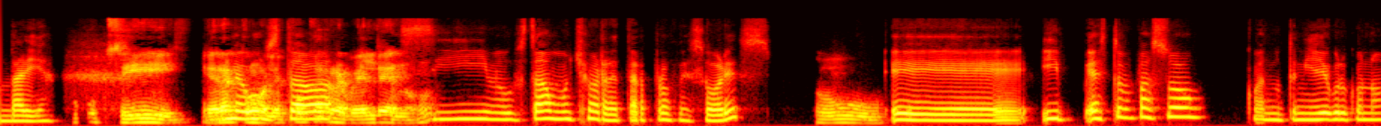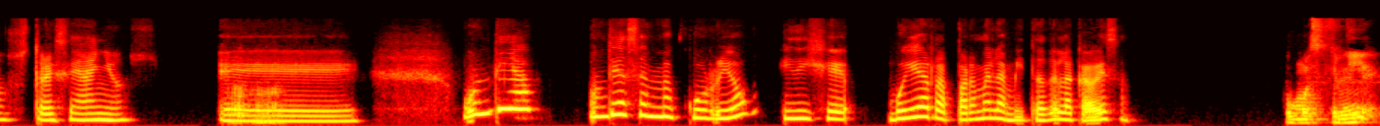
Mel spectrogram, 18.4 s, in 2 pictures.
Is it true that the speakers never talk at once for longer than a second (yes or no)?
no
